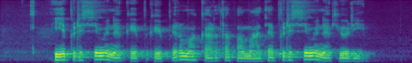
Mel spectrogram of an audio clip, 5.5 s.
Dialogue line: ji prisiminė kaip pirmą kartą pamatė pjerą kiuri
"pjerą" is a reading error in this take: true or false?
true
